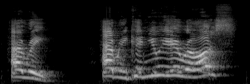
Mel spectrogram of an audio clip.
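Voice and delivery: loud, high call through a wall; high-pitched yell for attention. A narrator's reading. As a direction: shout to be heard on the other side. Calling through the boarded fireplace.

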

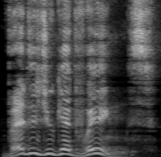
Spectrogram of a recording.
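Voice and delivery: lightly put-on Russian accent, asking. The Russian prisoner asks Sam about his wings, lightly Russian accent. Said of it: "my Russian accent".

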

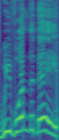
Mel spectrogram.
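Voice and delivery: high, loud mock-heroic proclamation; cheesy victory cry. Host imitates Henry's cheesy line, high and loud. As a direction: overplay a corny triumphant lord. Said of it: "the way he says it".

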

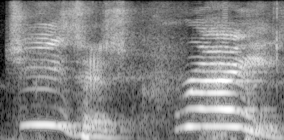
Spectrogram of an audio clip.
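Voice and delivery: very high, drawn-out exclamation; mock shock. Guest reacting to the fat jab, mock shock. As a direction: squeal it slowly in mock disbelief.

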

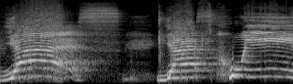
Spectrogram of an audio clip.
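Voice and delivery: high, loud mock cheering; hammed-up hype cheer; cheering supporters. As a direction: gush like an adoring fan. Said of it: "her supporters were like".

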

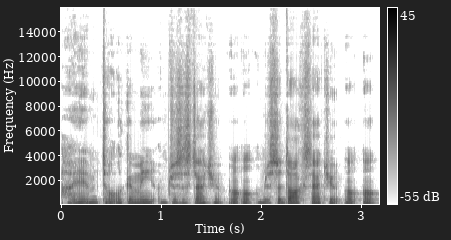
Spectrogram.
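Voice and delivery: very soft, hushed plea not to be seen; dog posing as scenery, hushed; hushed pretend statue. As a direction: whisper like a frozen statue. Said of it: "There's Pose as Scenery".

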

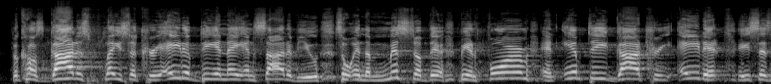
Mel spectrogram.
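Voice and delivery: loud, rising sermon climax; preaching at full force. Acted. Pastor urging the church to create, preaching loud. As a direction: drive it home to the congregation.

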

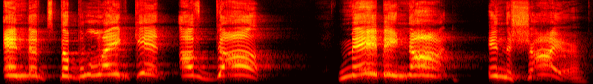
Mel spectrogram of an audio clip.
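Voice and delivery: high, loud preacher reading scripture, slowed; preaching at full force. Acted. Pastor preaches the verses to the church at full force.

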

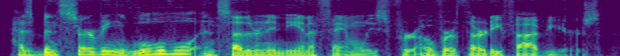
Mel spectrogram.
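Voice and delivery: loud, upbeat podcast ad read; sponsor ad read. Acted. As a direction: sell it like a radio spot. Host reads sponsor ad.

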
